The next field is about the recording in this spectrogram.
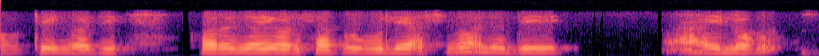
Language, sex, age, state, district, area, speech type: Odia, female, 45-60, Odisha, Sambalpur, rural, conversation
